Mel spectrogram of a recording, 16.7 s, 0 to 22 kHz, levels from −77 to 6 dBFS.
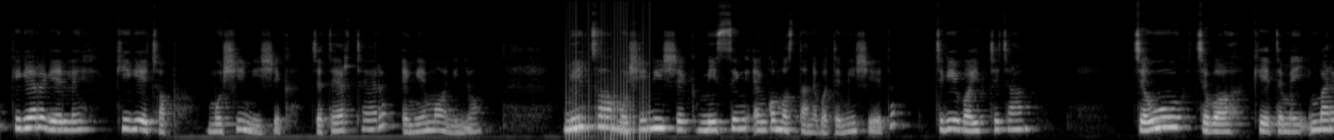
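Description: From 6.64 to 8.14 s the speech takes on a robotic 25 Hz buzz, a steady rattle riding the signal. This is buffer tearing: writer and playback pointers cross inside each period, so roughly a sixth of every buffer replays audio about 70 ms stale, with hard joins.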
